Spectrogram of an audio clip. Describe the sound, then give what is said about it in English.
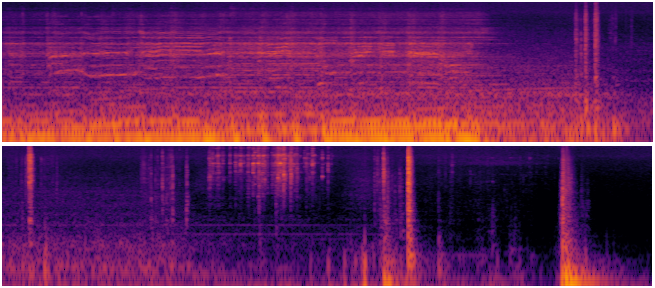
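A steady low rumble of a car driving across town fades out, followed by quiet clicks, a jangle of keys and a single loud thump of a car door shutting. “So I hopped in my car and drove across town, balancing this tub of ratatouille in the cup holder.”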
